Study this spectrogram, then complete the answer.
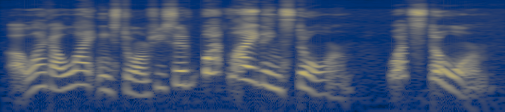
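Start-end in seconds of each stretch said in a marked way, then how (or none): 1.5-3.7 incredulous cashier. Retold or imitated. Cashier's disbelief retold.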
